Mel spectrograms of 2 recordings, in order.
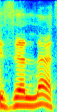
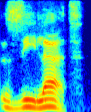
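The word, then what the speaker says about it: zellat: Zelat. I know. I know. Zelat. Okay. But the way you wrote it, it says it pronounced zat.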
